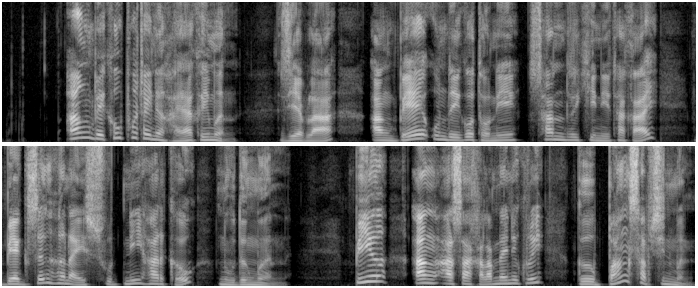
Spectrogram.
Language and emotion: Bodo, surprised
